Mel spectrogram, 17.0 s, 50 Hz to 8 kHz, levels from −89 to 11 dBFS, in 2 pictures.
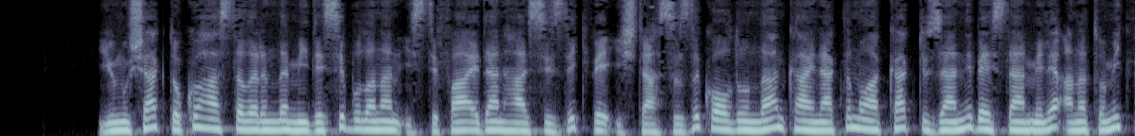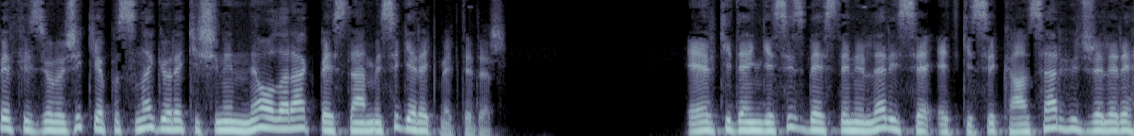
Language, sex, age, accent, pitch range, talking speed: Turkish, male, 40-59, native, 115-150 Hz, 115 wpm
